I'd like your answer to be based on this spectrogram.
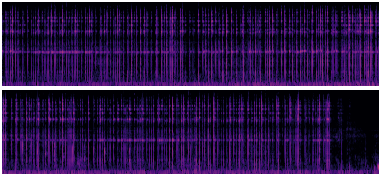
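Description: Fingernails tap rapidly on the body of a hand-sized, clear glass perfume bottle with a gold metal cap, partly filled with dark liquid and held in both hands. The taps make a dense stream of bright, clinking, chime-like ticks with a steady high ringing tone. The tapping stops just before the end, leaving near silence.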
